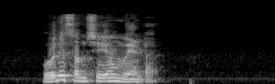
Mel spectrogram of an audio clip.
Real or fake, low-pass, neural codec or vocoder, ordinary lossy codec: real; 10.8 kHz; none; AAC, 48 kbps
